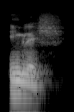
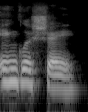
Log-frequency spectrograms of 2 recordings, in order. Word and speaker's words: English: English. Yes. That's how you pronounce it. You were saying Englishay. Englishay. It's English. English.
